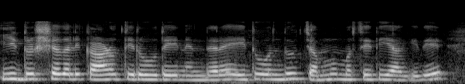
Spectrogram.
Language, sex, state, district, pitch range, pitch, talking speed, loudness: Kannada, female, Karnataka, Koppal, 220-245 Hz, 230 Hz, 105 wpm, -16 LUFS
